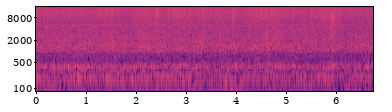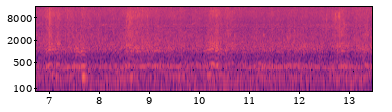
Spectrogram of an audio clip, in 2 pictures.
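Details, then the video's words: A hive's swarm of bees fills the air with a constant low droning buzz, overlapping wing hums at different pitches, and a short sharp louder buzz midway as a bee passes near. "bees therapy swarm natural buzzing sound"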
